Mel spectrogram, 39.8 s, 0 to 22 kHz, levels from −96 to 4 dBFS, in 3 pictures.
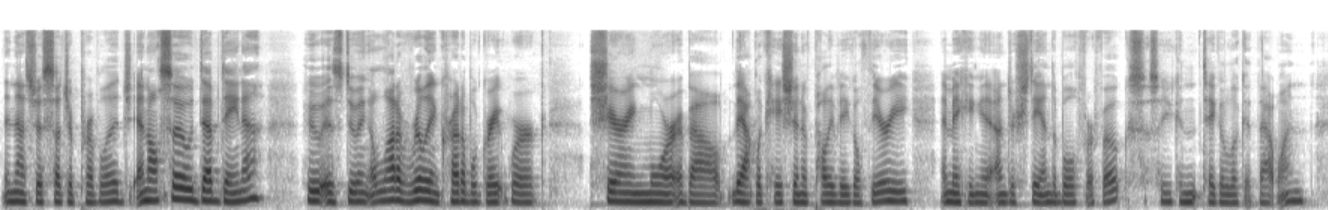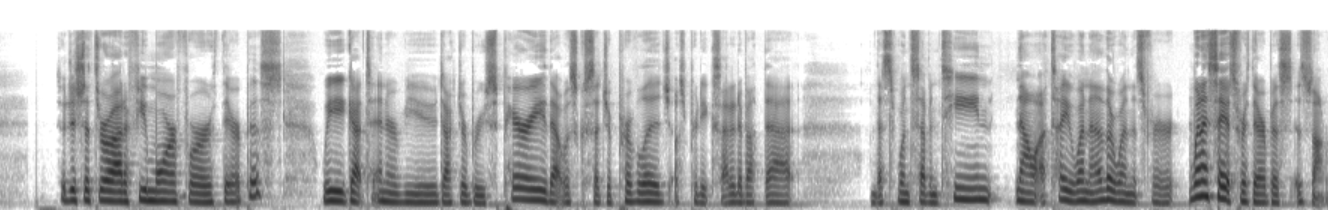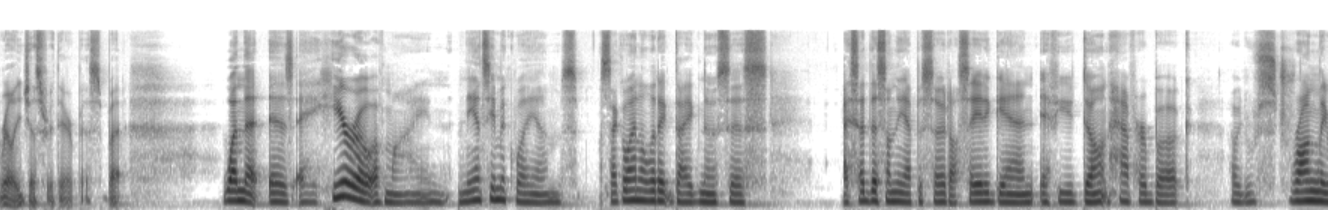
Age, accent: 40-59, American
